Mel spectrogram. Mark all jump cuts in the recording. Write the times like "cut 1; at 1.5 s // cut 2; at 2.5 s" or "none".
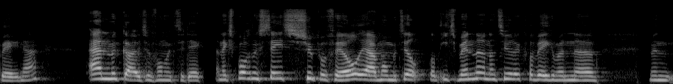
cut 1; at 2.0 s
